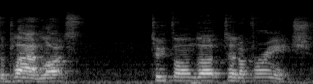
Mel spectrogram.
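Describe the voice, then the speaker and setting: A man speaks in a Southern US accent with a high voice. Noticeable background noise and audible room echo fill the recording. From US South. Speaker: teacher and pastor. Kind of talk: conference presentation.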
